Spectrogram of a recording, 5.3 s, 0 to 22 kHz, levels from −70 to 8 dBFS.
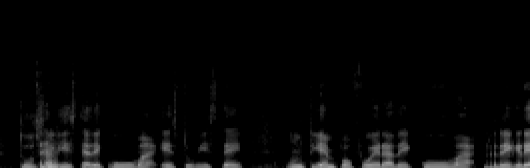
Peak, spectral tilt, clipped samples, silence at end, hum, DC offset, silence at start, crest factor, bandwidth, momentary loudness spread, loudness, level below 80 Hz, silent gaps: -12 dBFS; -5 dB/octave; under 0.1%; 0 s; none; under 0.1%; 0.2 s; 20 dB; 14 kHz; 10 LU; -32 LUFS; -68 dBFS; none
